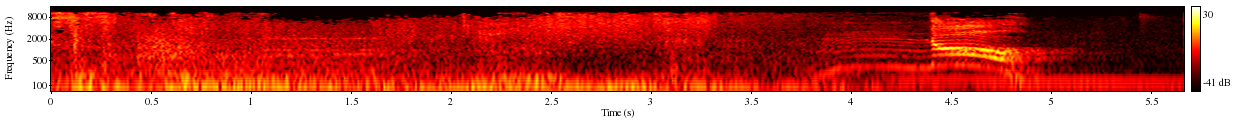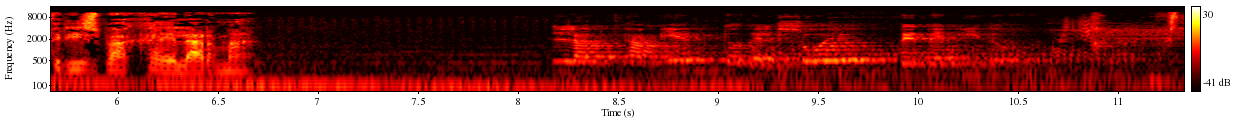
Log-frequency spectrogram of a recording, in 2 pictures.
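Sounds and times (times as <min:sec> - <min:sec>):
tank exploding in a science-fiction action scene: 0:00.0 - 0:03.8
whining tone: 0:00.8 - 0:11.3
speech: 0:05.7 - 0:06.8, 0:08.2 - 0:11.3.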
